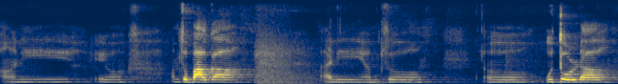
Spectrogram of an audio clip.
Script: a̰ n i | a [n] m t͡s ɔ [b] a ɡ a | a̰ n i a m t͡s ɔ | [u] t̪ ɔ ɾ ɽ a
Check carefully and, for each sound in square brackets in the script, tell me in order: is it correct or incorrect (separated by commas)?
incorrect, correct, correct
